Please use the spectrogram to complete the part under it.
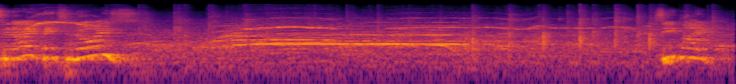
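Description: Crowd at a Cage Wars cage fight cheering, whooping and clapping right after a split-decision winner is announced, a loud sustained roar with a few nearby voices rising above it.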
